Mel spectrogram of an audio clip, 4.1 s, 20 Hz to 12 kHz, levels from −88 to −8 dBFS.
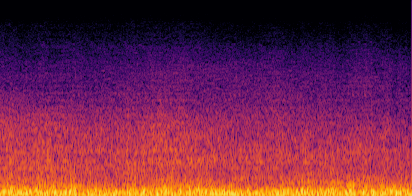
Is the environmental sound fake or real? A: fake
